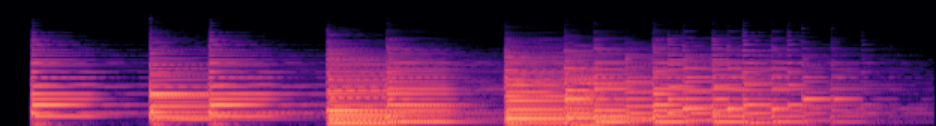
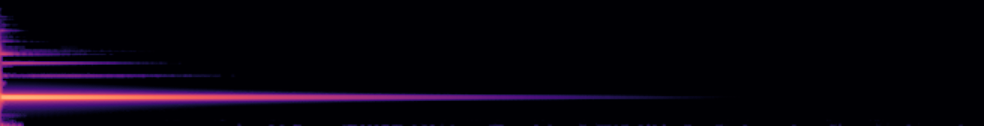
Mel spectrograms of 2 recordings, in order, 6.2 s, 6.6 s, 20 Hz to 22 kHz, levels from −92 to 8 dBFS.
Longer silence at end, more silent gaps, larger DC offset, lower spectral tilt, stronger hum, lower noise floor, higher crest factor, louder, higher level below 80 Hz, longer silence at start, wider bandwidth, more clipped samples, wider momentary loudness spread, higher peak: second, 0.4 s vs 4.65 s; neither; neither; first, -8 dB/octave vs 1 dB/octave; neither; second, -42 dBFS vs under -90 dBFS; about the same, 16 dB vs 16 dB; about the same, -17 LUFS vs -15 LUFS; first, -40 dBFS vs -64 dBFS; first, 0.2 s vs 0 s; first, 7.4 kHz vs 4 kHz; neither; second, 12 LU vs 24 LU; about the same, -2 dBFS vs -4 dBFS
